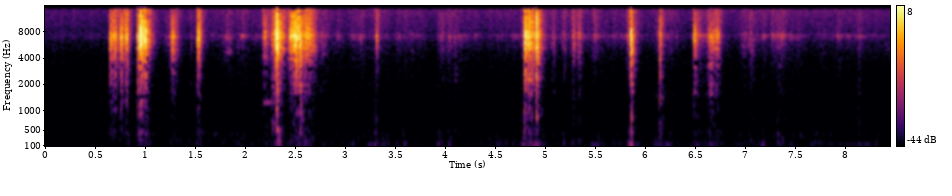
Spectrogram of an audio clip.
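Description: Small scissors snipping through cardstock in short, irregular snips, a handful spread across the few seconds, as small notches and scraps are trimmed off a box blank.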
